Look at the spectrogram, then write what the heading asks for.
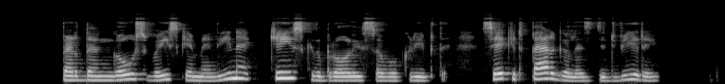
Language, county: Lithuanian, Kaunas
